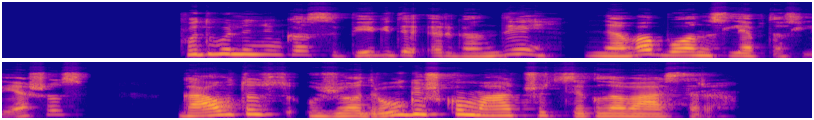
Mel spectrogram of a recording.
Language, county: Lithuanian, Kaunas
